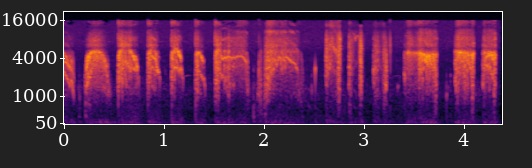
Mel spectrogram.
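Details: Dwarf mongooses in the African bush on a late-afternoon May safari give rapid bursts of high, harsh chattering chirps, about two per second, as alarm calls, with a faint low rumble beneath; hornbills were following them.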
